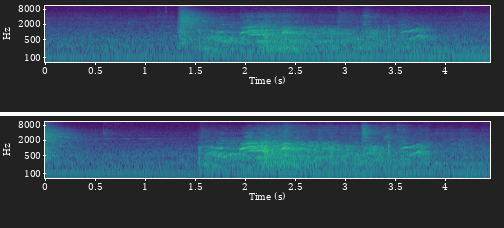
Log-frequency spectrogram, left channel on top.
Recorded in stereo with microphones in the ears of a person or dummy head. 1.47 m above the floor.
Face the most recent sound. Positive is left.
turn(degrees=-80)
